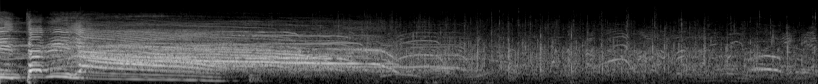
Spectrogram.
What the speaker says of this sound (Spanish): Recibimos con un aplauso y una ovación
